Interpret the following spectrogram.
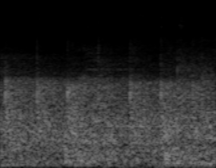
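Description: Scattered light taps of table tennis balls on tables and bats around a large sports hall, over a steady hall murmur.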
